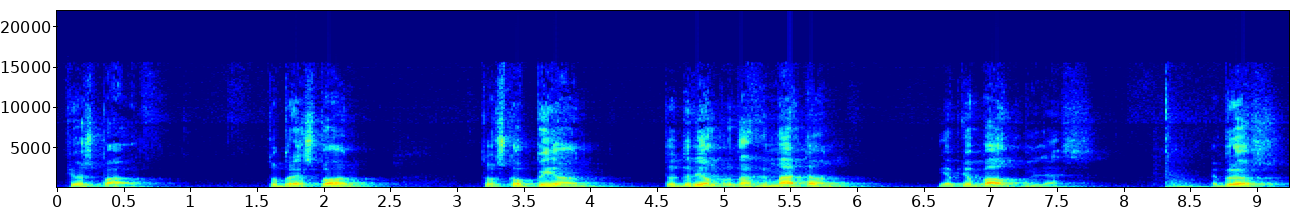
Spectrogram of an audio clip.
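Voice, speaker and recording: A man's voice: medium pitch, big pitch swings, long pauses, darkish tone, roomy sound. A man hosting a radio call-in show, teasing and mocking his callers in crude, casual banter.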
